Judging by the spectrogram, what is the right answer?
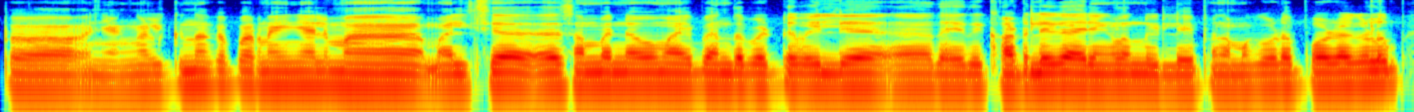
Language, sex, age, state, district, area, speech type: Malayalam, male, 60+, Kerala, Wayanad, rural, spontaneous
